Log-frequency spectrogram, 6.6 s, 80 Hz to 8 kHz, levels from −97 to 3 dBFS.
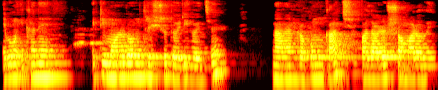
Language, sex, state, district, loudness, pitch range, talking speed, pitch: Bengali, male, West Bengal, Dakshin Dinajpur, -17 LUFS, 140-155 Hz, 110 wpm, 145 Hz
